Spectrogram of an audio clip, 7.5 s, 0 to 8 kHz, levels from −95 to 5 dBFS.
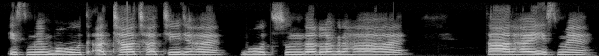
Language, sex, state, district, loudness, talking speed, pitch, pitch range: Hindi, female, Bihar, Purnia, -17 LUFS, 105 wpm, 225 Hz, 220-235 Hz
